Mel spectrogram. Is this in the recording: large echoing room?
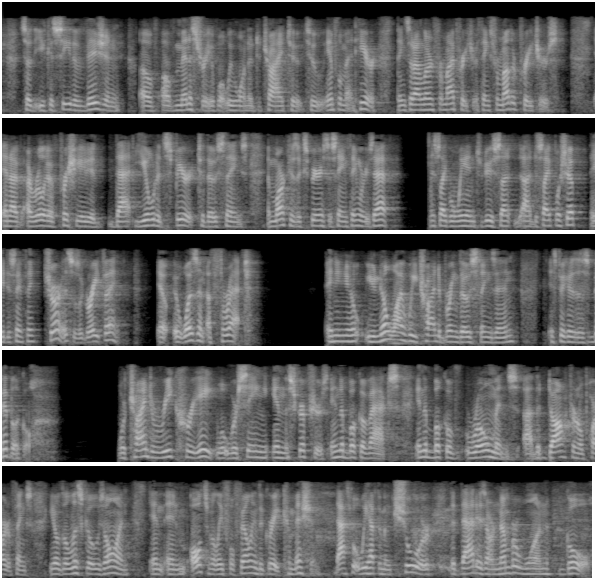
yes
